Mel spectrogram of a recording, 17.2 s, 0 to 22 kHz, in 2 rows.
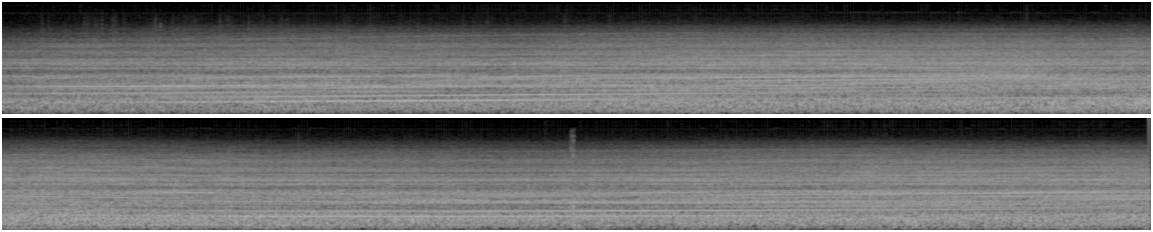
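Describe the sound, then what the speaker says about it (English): A Menard-engined IndyCar races at Phoenix in 1996, its engine holding a steady, sustained drone whose pitch rises and falls gently as the car passes, loud and continuous throughout. "You can hear the Menard engine doesn't turn the RPM that the Ford Cosworths turn."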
